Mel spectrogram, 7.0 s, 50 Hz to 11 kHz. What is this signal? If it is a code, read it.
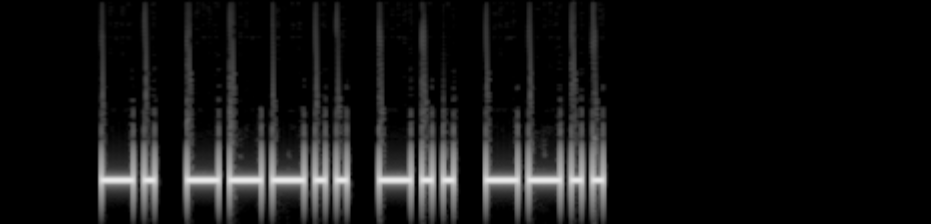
Morse code, heard as a keyed tone, about 15 wpm, 700 Hz. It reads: N8DZ
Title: USA Call Signs - 4 Characters - Repeated 3x - 15wpm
